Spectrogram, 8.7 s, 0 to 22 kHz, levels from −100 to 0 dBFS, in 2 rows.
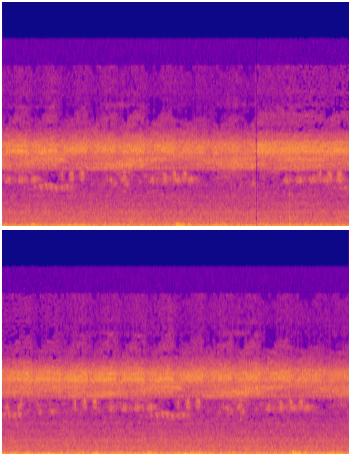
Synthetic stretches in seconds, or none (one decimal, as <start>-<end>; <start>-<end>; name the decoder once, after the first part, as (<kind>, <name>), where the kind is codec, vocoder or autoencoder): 0.0-3.7 (vocoder, BigVGAN v2); 5.1-8.7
